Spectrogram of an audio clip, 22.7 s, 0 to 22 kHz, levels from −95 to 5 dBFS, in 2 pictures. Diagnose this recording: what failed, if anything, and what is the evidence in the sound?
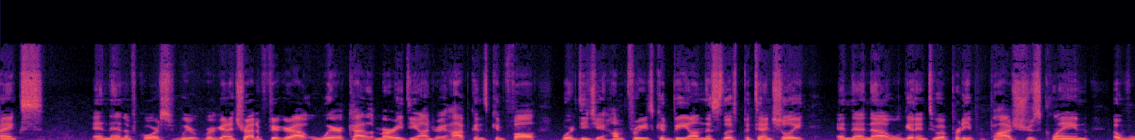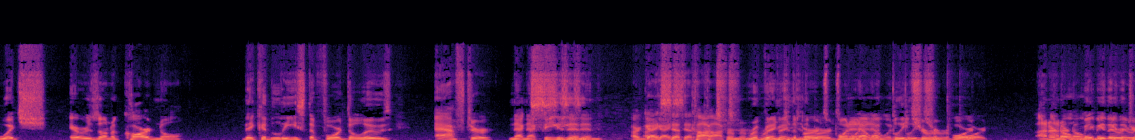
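Call processing: speech cut by the noise suppressor at 4.93 to 5.14 s, dipping about 9 dB; the spectrogram shows speech energy briefly sinking toward the room-noise floor.

Doubled audio track from 16.55 s, after "afford to lose after", to the end: a clean copy about 5 dB quieter trails by roughly 150 ms, likely a second capture path. The waveform shows each syllable repeated, with an abrupt onset.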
